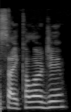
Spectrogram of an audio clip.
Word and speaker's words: psychology: can you write the psychology okay I am writing it myself yes like we have the P here but we don't pronounce P here psychologists ie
